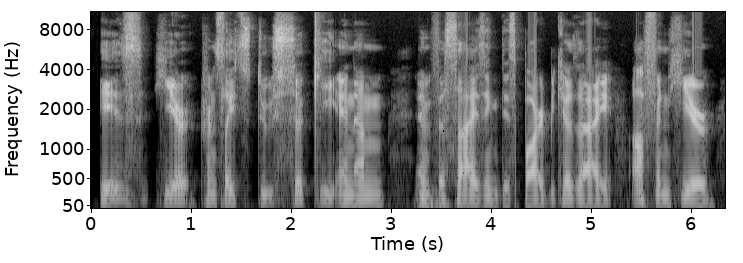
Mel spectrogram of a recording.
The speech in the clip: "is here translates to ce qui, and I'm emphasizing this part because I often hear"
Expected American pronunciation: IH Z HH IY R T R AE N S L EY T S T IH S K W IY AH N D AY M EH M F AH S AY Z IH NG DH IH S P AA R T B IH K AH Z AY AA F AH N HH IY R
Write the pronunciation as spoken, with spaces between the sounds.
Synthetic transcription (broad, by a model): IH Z HH IY R T R AE N S L EY T S T IH S K IY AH N AY M EH M F AH S AY Z IH NG DH IH S P AA R T B IH K AH Z AY AA F AH N HH IY R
